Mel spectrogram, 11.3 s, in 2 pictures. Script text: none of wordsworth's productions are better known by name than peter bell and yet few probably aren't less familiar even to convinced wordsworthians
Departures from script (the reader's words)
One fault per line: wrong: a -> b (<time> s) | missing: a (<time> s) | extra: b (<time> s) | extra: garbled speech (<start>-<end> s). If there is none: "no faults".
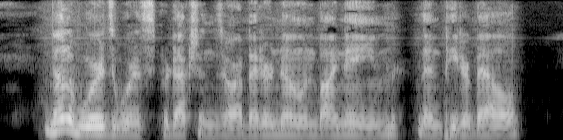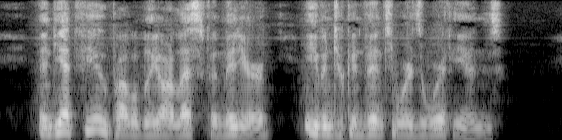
wrong: aren't -> are (7.2 s)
